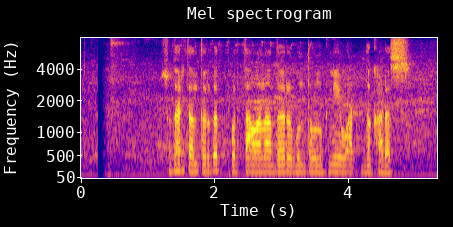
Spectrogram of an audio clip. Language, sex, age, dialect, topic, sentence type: Marathi, male, 25-30, Northern Konkan, banking, statement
